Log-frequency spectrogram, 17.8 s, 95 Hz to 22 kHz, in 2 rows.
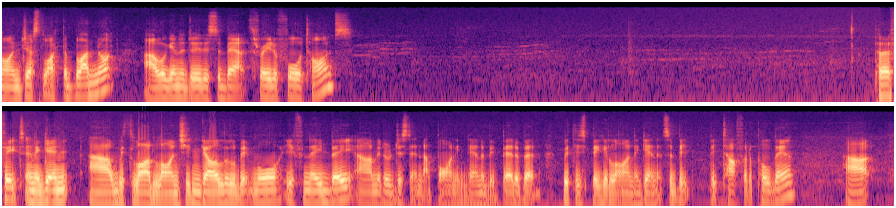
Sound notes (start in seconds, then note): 3.5 birds cawing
